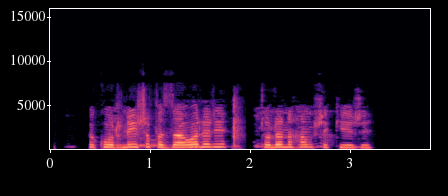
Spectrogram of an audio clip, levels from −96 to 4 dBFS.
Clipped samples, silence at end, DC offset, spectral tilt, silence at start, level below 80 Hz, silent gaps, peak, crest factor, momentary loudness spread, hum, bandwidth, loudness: under 0.1%; 0.6 s; under 0.1%; -3.5 dB/octave; 0.4 s; -80 dBFS; 1.97-2.02 s; -4 dBFS; 20 dB; 14 LU; none; 7.4 kHz; -23 LUFS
